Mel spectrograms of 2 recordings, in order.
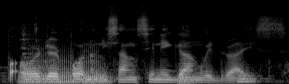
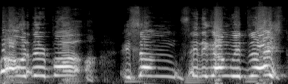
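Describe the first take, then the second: First: It is said calmly and plainly. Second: It is said in breathless panic.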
